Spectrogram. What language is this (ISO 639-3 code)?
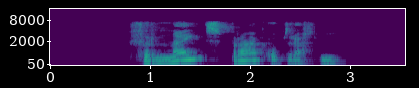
fry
